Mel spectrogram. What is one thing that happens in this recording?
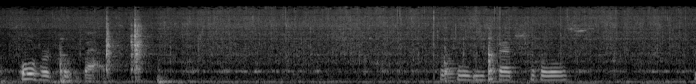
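Food sizzles gently in hot oil in a pan.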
